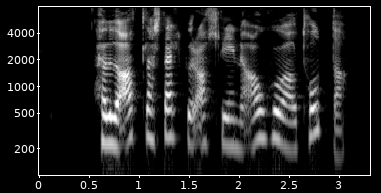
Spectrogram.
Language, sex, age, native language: Icelandic, female, 13, Icelandic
